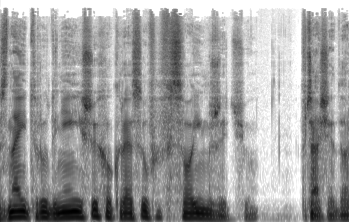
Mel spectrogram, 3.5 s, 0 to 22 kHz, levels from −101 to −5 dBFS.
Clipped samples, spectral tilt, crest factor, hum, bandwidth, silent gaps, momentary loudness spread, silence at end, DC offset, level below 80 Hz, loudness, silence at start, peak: under 0.1%; -5.5 dB/octave; 14 dB; none; 18.5 kHz; none; 14 LU; 0 s; under 0.1%; -28 dBFS; -14 LUFS; 0 s; 0 dBFS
